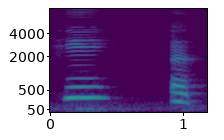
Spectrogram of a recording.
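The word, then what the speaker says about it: 히읗: next letter is the last Korean Consonant which is called "Hi-Eut". The sound of "Hi-Eut" is similar to "H" sound in Roman Alphabet. So, the way to pronounce "Hi-Eut" is "Heu", "Heu", "Heu".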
